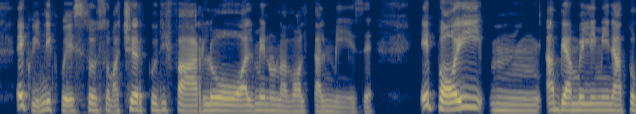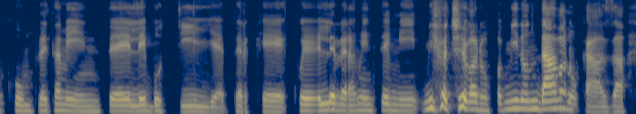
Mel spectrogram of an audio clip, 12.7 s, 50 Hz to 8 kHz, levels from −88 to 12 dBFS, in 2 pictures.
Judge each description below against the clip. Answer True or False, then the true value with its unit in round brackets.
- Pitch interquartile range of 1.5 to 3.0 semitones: False (3.5 semitones)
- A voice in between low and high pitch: True (155 Hz)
